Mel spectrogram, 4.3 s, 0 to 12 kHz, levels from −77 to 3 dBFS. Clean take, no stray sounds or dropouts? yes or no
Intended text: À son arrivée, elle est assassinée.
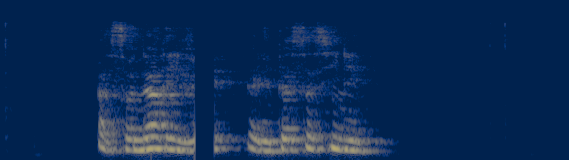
no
